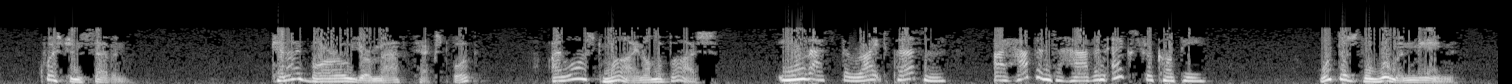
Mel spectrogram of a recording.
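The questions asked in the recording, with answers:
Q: What does the woman mean?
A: She can lend him her extra copy of the math textbook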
